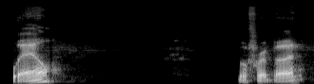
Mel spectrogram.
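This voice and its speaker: This man has a deep, husky voice recorded without echo. He's a comic artist with a Midwestern American accent, giving casual live-stream commentary while drawing, muttering between strokes and wandering off into rambling asides.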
